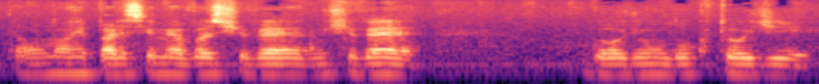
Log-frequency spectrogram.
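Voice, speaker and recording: A man's voice: medium pitch, monotone, fast, warm tone, recorded from a distance, a little hiss or hum. A Brazilian man co-hosting a live web radio show, recovering from a flu, explaining with everyday examples. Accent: Brazilian Portuguese. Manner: informal, explains with everyday examples and voiced asides. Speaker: co-host psychologist.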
